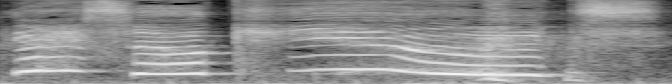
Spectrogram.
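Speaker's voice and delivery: high, slow sing-song coo at a cute tiger; mock cutesy baby talk. Cooing at a tiger, mock example.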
